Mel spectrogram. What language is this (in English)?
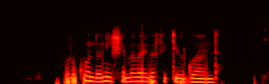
Kinyarwanda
